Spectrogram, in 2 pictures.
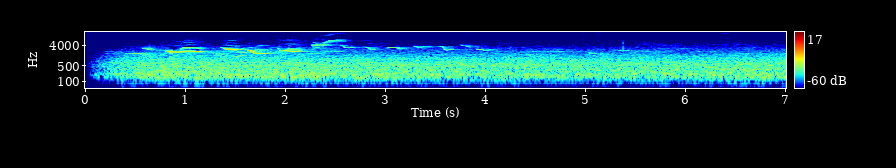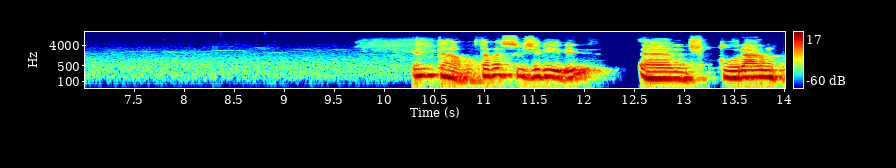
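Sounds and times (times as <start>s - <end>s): outdoor background hiss: 0.1s - 13.8s
small birds chirping: 0.3s - 10.4s.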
